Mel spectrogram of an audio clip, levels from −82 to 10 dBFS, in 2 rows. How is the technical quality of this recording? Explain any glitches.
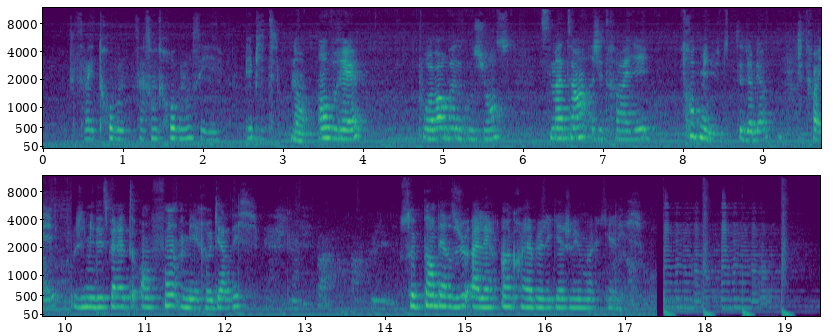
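No glitches or technical faults can be heard anywhere.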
